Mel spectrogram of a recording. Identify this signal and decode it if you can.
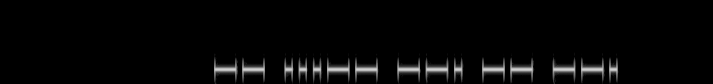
Morse code, heard as a keyed tone, about 17 wpm, 700 Hz. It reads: M3GMG
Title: DXCC-100 Call Signs - 5 Characters - Repeated 3x - 17wpm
